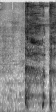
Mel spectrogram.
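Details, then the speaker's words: Two or three short, hacking dry coughs with no rattle, during an embarrassing coughing fit from a very dry throat while shopping in a store; the person says she feels like she is choking. "hey guys I'm choking I don't know if I can finish the video I don't want people to freak out on me I got a very dry"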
